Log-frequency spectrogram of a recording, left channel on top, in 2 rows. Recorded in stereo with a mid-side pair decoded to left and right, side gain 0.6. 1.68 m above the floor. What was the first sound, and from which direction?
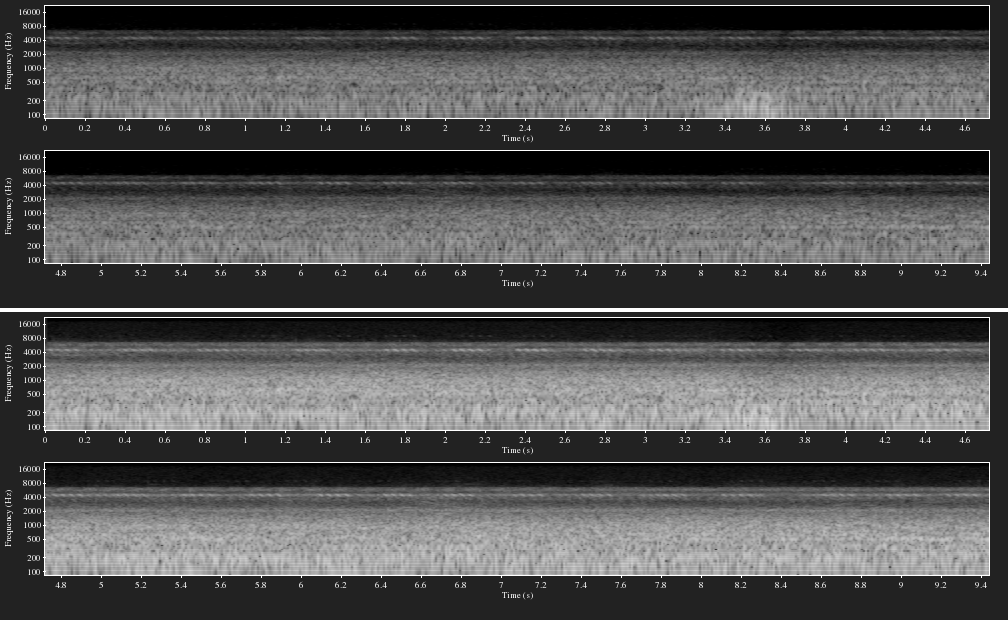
An insect, 55° right.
